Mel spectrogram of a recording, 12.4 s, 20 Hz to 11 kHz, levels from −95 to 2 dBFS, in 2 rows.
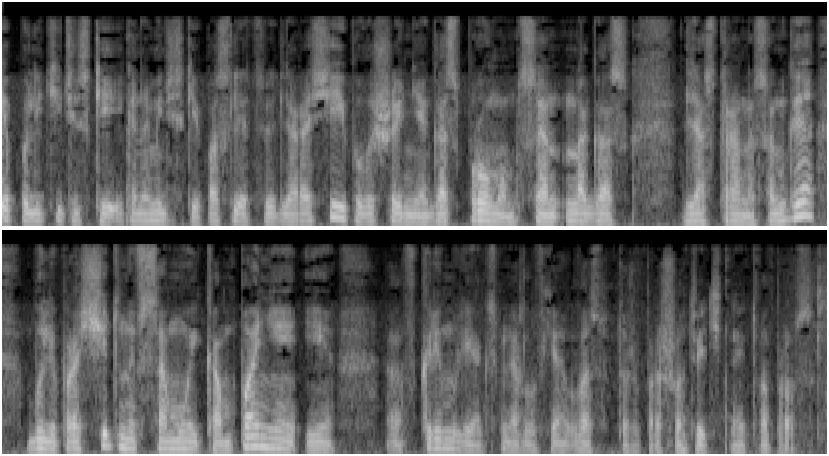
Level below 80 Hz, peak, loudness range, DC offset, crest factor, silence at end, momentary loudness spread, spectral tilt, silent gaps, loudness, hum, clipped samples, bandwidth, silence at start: -52 dBFS; -6 dBFS; 7 LU; under 0.1%; 20 dB; 0 s; 10 LU; -5.5 dB/octave; none; -26 LUFS; none; under 0.1%; 8.8 kHz; 0 s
